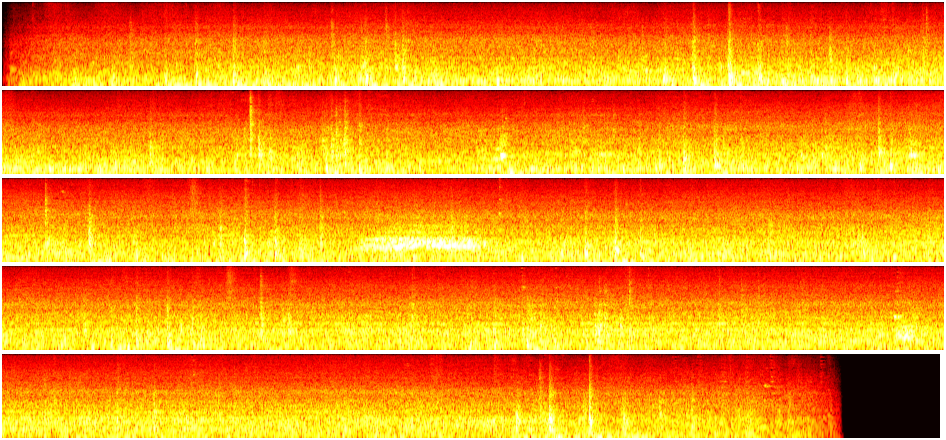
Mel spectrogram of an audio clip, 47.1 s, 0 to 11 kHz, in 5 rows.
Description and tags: Interior Steam Train Between Carriages
Recorded inside a slow moving steam passenger train. Recorded on a Zoom 4.
steam-train, railway, train, rail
